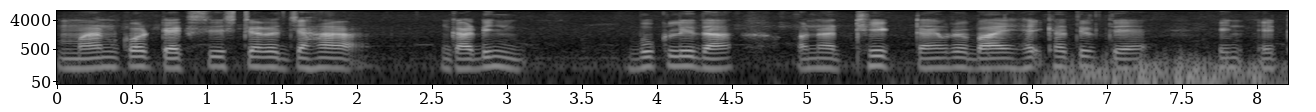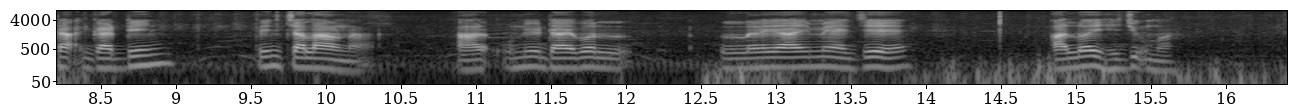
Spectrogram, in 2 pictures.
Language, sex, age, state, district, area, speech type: Santali, male, 18-30, West Bengal, Purba Bardhaman, rural, spontaneous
